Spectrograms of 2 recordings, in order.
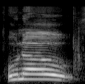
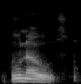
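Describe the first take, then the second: First: Loud, high-pitched "who knows?"; high call-out. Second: Said in the usual way. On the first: Real, not acted. Musing to viewers about popping out with someone new, high loud call-out. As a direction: belt the question out high. Repeats the question, calling it out.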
